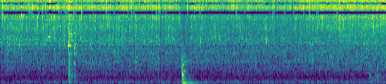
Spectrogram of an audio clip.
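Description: Lobster tails and garlic sizzling in hot oil and barbecue sauce in a wok, stirred with a wooden spatula. Two sharp knocks come about a second and a half and three and a half seconds in, the second the louder.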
